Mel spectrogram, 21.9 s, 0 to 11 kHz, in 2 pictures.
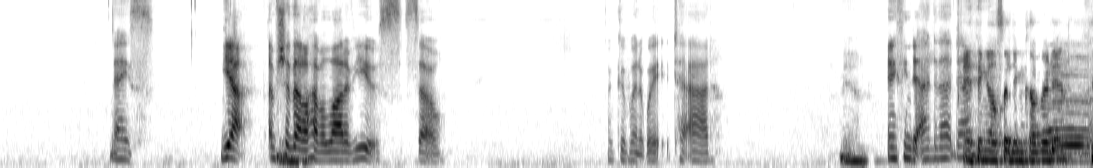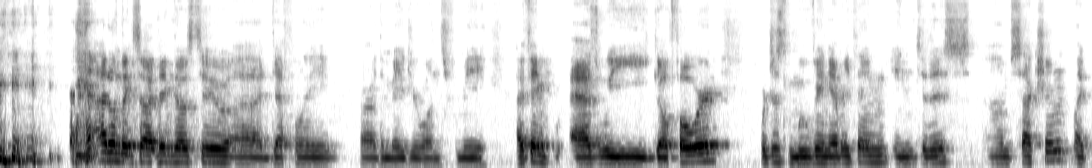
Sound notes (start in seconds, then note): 6.1 conversing quietly; 10.6 laughs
